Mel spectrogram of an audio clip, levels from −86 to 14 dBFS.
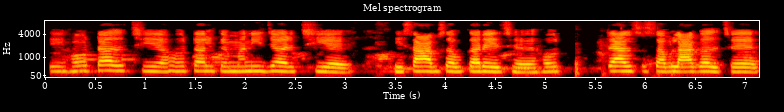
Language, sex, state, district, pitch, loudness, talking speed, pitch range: Maithili, female, Bihar, Saharsa, 220 Hz, -19 LUFS, 135 wpm, 210-230 Hz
